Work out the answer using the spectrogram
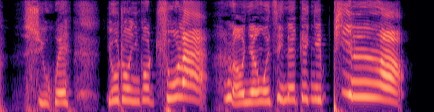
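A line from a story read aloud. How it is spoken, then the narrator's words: Heartbroken, furious shouting. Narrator (Chinese): 汪彤彤万箭穿心呐 高喊着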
